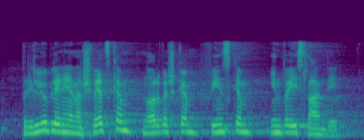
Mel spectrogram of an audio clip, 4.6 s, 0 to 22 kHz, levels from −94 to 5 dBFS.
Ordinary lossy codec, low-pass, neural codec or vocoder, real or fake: AAC, 96 kbps; 7.2 kHz; none; real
